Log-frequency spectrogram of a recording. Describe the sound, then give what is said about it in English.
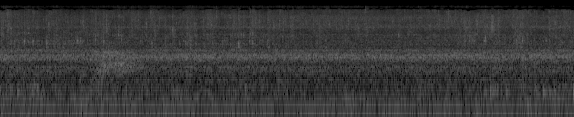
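A tap runs steadily into a sink, a constant rushing hiss of water that holds even for the whole stretch, with no talking; the water is not heating up. “My water is not wanting to heat up.”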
